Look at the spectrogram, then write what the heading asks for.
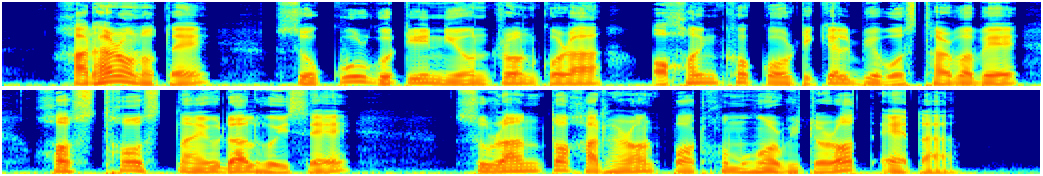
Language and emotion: Assamese, neutral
